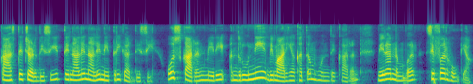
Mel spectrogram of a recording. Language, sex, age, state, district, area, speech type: Punjabi, female, 30-45, Punjab, Jalandhar, urban, spontaneous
